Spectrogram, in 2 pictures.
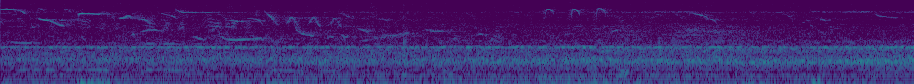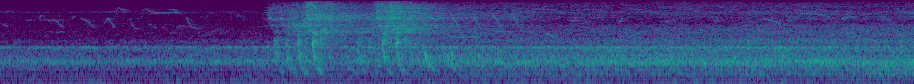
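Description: Locomotive-hauled train approaching along the line, its rumble growing steadily louder, with rail clatter from about six seconds in. Birds chirp in the background.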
